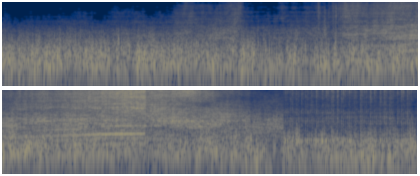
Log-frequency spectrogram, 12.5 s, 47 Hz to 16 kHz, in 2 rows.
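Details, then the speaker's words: 2000 Cobra 50cc racing mini two-stroke dirt bike passing on a road flyby after top-end repairs and new throttle cable: high buzzy note rises and falls under wind noise, revving cleanly and pulling strong; normal running. "alright that was sweet that was awesome it hauls pretty good this thing is crazy oh my gosh I mean I'm Way too big for it but that thing takes off"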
